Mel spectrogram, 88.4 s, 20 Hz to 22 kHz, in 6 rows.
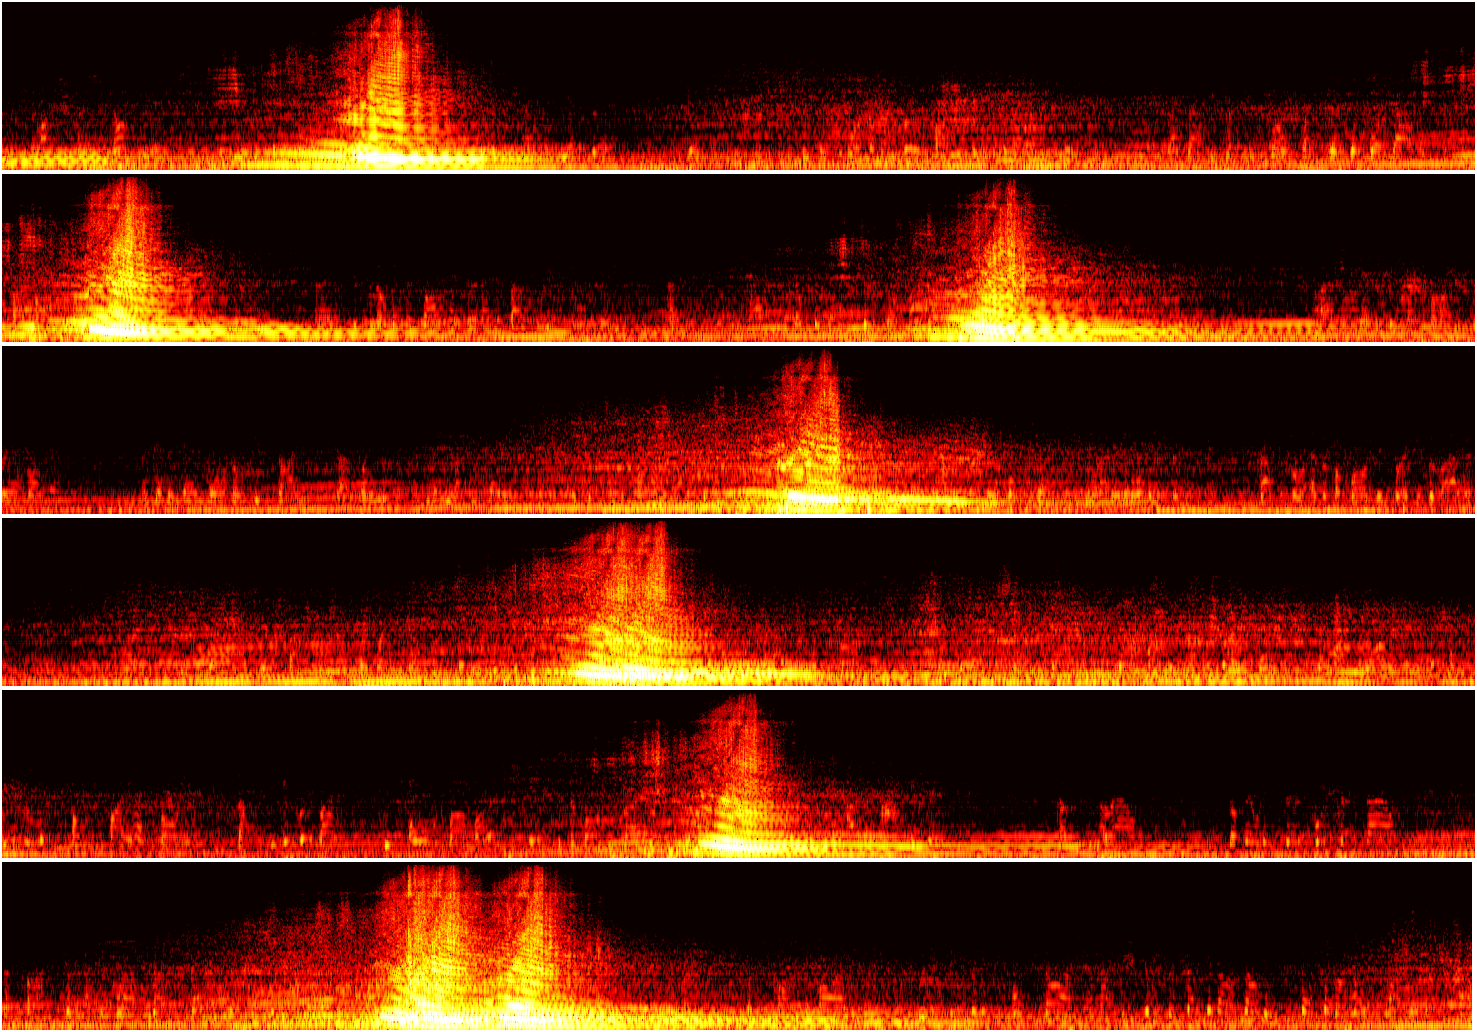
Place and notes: Silverstone Circuit, Towcester, UK - british motorcycle grand prix 2021 ... moto grand prix ...
moto grand prix free practice one ... maggotts ... olympus ls 14 integral mics ...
